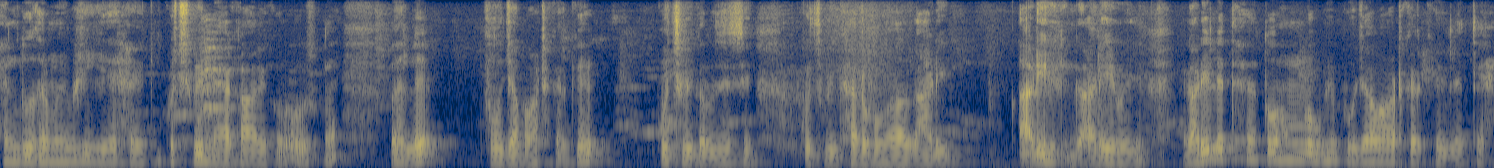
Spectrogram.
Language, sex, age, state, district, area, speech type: Hindi, male, 18-30, Uttar Pradesh, Jaunpur, urban, spontaneous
